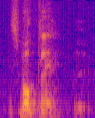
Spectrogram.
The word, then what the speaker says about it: Smukler: Es fácil, es como se lee. Smukler.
